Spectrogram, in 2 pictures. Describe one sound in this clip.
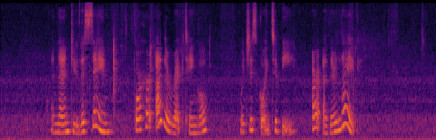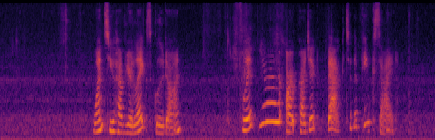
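A young girl talks calmly close by, in short bursts.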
